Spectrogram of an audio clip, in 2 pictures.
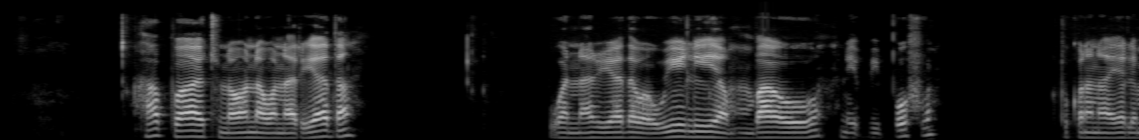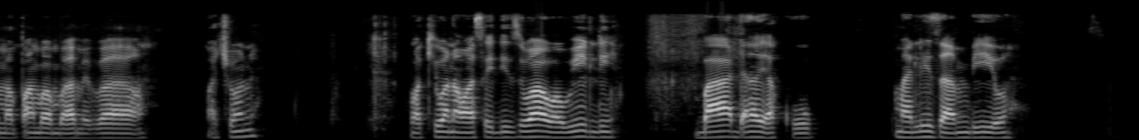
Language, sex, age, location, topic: Swahili, female, 25-35, Kisii, education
